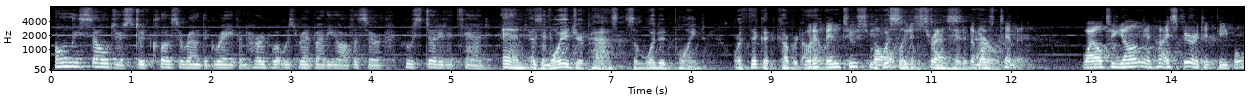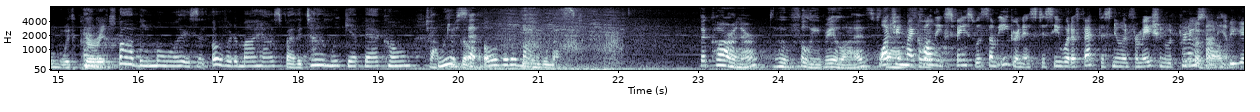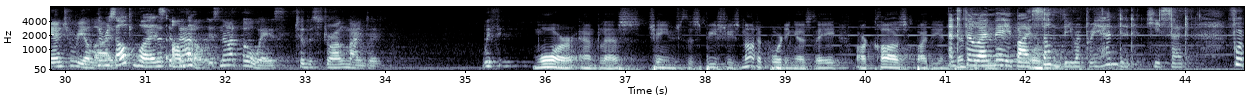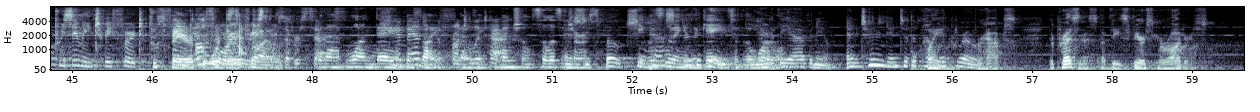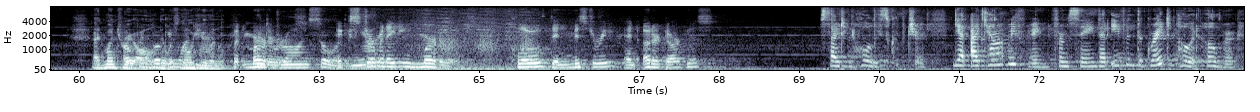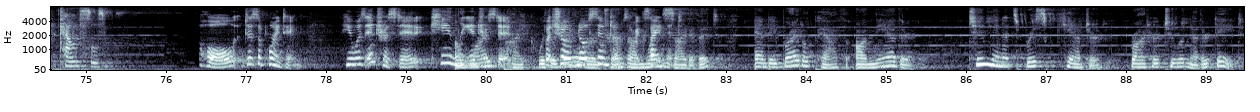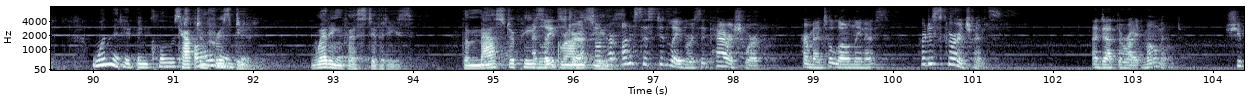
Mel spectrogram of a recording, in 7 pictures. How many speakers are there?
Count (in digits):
9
